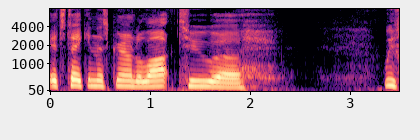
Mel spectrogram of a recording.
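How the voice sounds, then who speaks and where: This is a man speaking. His pitch sits high. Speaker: rancher. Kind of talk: casual vlog narration. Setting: outdoors in a field.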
